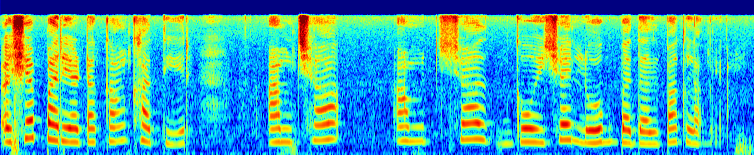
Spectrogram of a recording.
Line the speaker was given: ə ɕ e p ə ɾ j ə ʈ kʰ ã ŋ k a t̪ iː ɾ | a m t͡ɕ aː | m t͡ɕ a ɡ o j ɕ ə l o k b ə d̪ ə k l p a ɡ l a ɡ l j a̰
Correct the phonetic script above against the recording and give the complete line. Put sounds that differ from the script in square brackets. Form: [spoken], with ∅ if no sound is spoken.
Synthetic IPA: ə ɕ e p ə ɾ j ə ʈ [k] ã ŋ [kʰ] a t̪ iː ɾ | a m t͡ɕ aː | m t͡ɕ a ɡ o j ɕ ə l o k b ə d̪ ə [∅] l p a [k] l a ɡ l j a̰

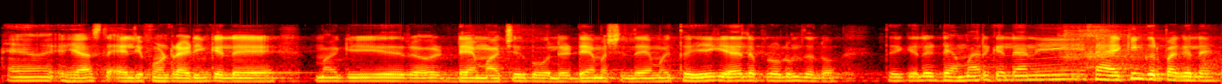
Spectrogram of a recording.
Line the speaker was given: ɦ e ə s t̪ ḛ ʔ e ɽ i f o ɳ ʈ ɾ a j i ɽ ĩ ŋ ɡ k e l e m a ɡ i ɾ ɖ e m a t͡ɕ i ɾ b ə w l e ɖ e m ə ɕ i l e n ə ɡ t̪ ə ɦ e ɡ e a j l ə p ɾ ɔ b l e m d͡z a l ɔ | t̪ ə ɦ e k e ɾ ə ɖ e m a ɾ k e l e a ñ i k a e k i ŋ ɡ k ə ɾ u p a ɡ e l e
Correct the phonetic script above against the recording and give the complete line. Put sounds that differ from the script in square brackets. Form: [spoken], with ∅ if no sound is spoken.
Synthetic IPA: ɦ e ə s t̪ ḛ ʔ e [l] i f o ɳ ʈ ɾ a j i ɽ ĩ ŋ ɡ k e l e m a ɡ i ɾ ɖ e m a t͡ɕ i ɾ b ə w l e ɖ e m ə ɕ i l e [m] ə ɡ t̪ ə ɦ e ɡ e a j l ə p ɾ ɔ b l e m d͡z a l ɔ | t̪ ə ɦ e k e [l] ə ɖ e m a ɾ k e l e a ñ i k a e k i ŋ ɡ k ə ɾ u p a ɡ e l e

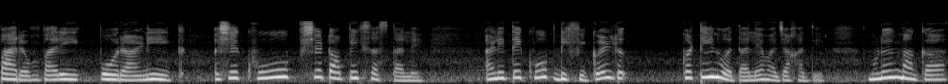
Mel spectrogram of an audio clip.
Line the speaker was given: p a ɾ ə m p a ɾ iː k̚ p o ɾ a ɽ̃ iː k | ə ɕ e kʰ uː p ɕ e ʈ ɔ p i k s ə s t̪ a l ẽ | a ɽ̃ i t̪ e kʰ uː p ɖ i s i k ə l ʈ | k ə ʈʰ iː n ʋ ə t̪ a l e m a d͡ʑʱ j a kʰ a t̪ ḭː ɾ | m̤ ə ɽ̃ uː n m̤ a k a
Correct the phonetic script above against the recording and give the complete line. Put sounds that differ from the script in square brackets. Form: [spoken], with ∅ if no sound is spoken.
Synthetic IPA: p a ɾ ə m p a ɾ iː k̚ p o ɾ a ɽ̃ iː k | ə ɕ e kʰ uː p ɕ e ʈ ɔ p i k s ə s t̪ a l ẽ | a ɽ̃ i t̪ e kʰ uː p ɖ i [f] i k ə l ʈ | k ə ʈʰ iː n ʋ ə t̪ a l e m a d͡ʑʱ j a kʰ a t̪ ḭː ɾ | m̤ ə ɽ̃ uː n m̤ a k a

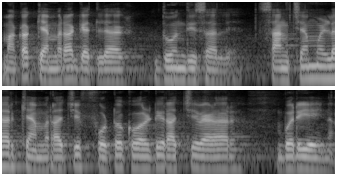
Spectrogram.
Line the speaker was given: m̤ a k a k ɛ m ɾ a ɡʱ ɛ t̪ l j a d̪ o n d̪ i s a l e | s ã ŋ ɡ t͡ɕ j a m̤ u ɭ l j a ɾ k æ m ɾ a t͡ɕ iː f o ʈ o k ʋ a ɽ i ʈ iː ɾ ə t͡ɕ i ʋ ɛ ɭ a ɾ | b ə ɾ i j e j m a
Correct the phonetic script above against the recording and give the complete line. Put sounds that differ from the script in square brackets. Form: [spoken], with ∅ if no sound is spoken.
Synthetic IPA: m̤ a k a k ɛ m ɾ a ɡʱ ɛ t̪ l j a d̪ o n d̪ i s a l e | s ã ŋ ɡ t͡ɕ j a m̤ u ɭ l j a ɾ k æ m ɾ a t͡ɕ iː f o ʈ o k ʋ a [l] i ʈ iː ɾ [a] t͡ɕ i ʋ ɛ ɭ a ɾ | b ə ɾ i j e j [n] a

